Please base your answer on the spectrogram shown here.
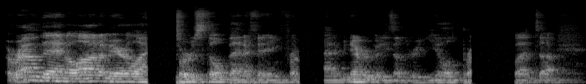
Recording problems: off-mic speech; far
room echo; slight; dies away in 0.4 s
audio cutting out; at 1.5 s, at 3 s and at 4.5 s

